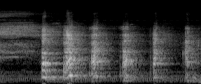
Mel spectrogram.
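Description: A man laughing hard, a run of short bursts about three a second that fade toward the end.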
